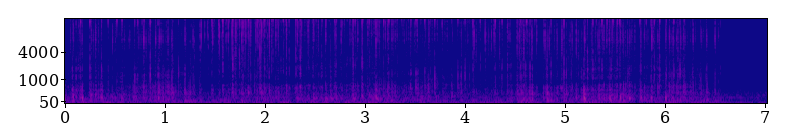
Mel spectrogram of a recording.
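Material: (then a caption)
Stone chips. Long nails scratch the surface of a small, hard, pebble-encrusted metal-frame clutch bag that is covered in glued stone chips and standing open. The result is a dense, continuous run of gritty, rattling scratches with bright, crackly edges over a low rumble. The scratching stops abruptly near the end, leaving a faint, steady low hum.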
